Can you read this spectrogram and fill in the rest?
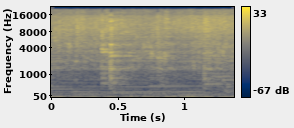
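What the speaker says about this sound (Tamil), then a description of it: "ஒரு 10 சின்ன வெங்காயம் பொடியாக கட் பண்ணி வச்சுருக்கேன், அதை சேர்க்குறேன்." Finely chopped small shallot onions hit hot oil in a cooking pan, a loud, steady close-up sizzle with a brief stirring scrape partway through and no talking.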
